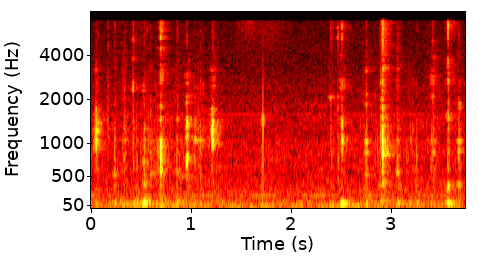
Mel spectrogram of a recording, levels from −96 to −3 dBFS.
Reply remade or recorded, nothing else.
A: recorded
